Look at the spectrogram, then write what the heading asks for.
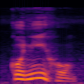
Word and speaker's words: conejo: And the word conejo is pronounced in the sound of cunijo. The presence of voiceless glottal plosive and the U makes the pronunciation of the word change.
